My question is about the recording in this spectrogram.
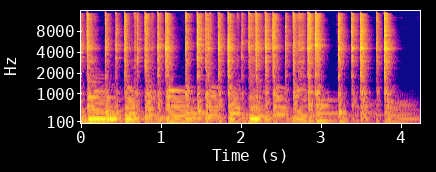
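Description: Upright bass played slap style: a quick run of plucked low notes mixed with sharp clicks of the strings slapping back against the fingerboard, several per second. The playing stops abruptly just before the end, leaving one low note ringing.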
